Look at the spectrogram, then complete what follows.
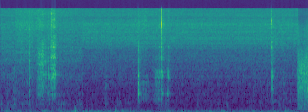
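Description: Pot of bull hearts simmering on the boil, with scattered soft pops and clicks and a single low knock about a second and a half in. A steady hiss starts at the very end.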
